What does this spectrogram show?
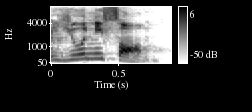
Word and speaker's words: uniform: So for example, we can see here, wearing a uniform, u, because u sound is there. Y means if we start, it is y like. Okay, means obviously we will write with u, but it is sounding like y.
